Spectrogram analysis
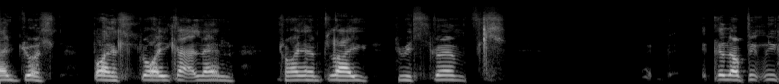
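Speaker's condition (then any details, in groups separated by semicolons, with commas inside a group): Cerebral palsy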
